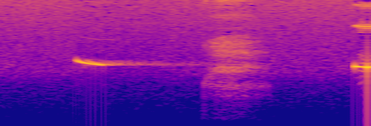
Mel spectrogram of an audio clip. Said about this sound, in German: Der große Abendsegler.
